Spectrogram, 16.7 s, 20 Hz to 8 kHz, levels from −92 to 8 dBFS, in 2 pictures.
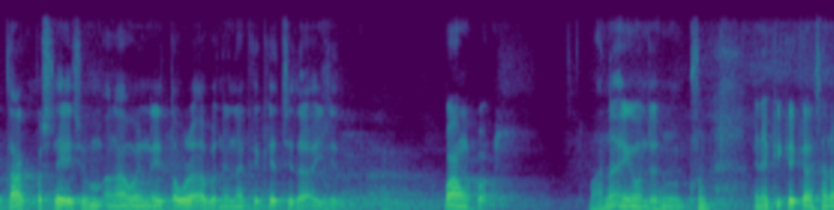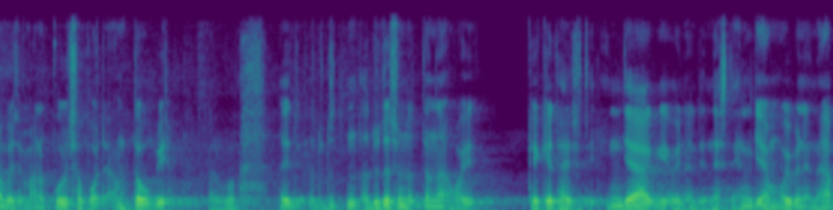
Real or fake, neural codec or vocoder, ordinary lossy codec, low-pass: real; none; none; 7.2 kHz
